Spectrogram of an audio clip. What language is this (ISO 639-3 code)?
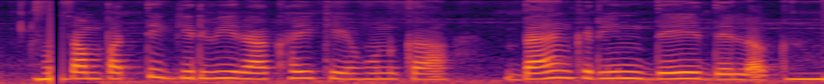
mai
